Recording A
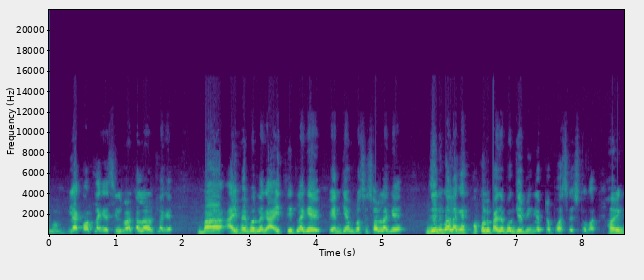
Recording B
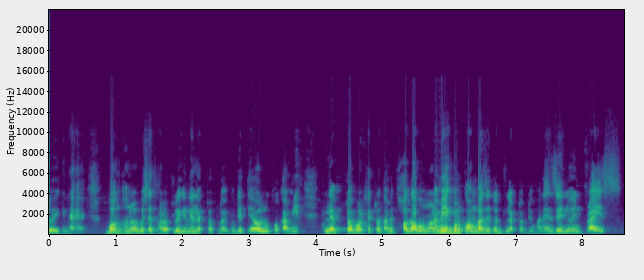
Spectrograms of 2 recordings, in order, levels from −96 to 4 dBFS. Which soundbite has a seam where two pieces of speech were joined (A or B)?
B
